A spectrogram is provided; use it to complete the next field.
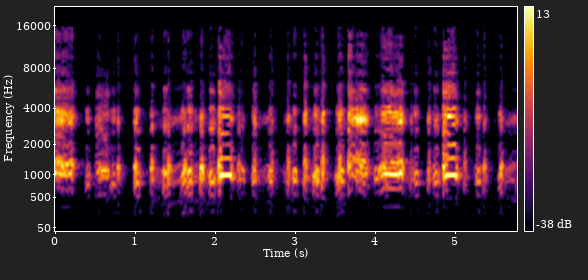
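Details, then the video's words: After laying eggs, hens keep up a noisy cackle of rapid clucks, with three or four prolonged harsh squawks rising above the group. "Chickens Sound After Laying Eggs"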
